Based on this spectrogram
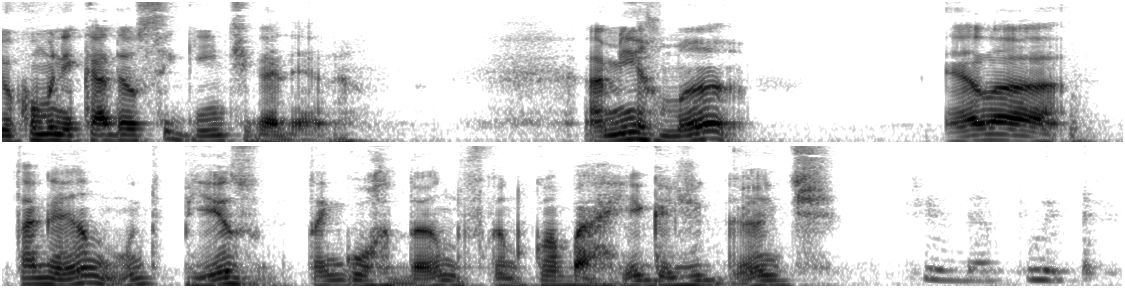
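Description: The speaker moves at a moderate pace, with long, frequent pauses. Intonation is lively, and loudness swings widely. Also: man, medium pitch for a man. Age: 30s. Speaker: vlogger. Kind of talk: casual vlog monologue. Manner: animated.

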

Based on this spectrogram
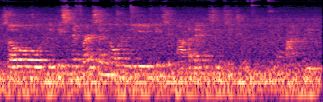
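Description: Moderate pace and ordinary pitch variation, with loud background noise and audible room echo. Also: man. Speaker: presenter. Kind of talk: presentation. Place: meeting room.

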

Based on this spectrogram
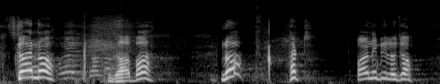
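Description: A man's intonation is lively over noticeable background noise. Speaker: pet vlogger. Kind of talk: casual vlog chat. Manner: animated.

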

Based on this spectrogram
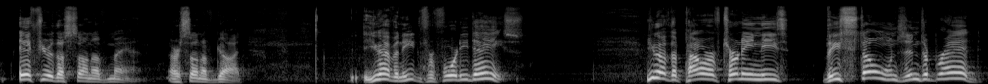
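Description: Very wide pitch swings in a man's speech over a quiet background. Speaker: Bible teacher. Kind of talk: lecture. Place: studio. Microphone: lapel.

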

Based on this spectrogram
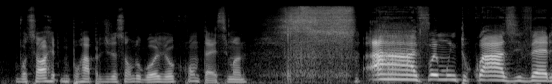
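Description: Using very wide pitch swings and big swings in loudness, a man speaks in a bright, sharp tone, the sound dry with no echo. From Minas Gerais, Brazil. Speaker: gaming youtuber. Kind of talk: gameplay commentary. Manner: animated.

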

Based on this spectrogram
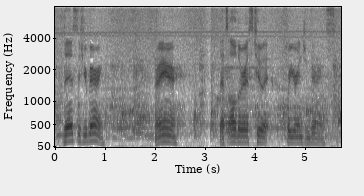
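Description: Clear music plays in the background as the speech moves at a fairly quick pace with ordinary pitch variation. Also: man. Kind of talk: tutorial. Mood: relaxed, joking. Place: garage. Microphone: camera far.

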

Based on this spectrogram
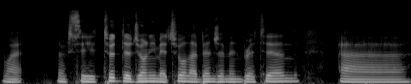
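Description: On a very clean recording with a silent background, a man at medium pitch talks at a very slow pace, the sound dry and close with no echo. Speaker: classical singer and student. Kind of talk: casual chat. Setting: brewery.

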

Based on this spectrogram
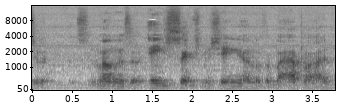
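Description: The man's voice comes with audible room echo and light background noise. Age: 80s+. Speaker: war veteran. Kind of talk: interview answer. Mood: calm, reflective, grave at times. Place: home room.

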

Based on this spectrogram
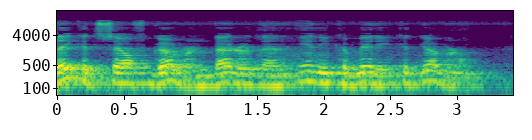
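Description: A man at a medium pitch with fairly even intonation and audible room echo. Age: 70s. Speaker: city council candidate. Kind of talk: interview.

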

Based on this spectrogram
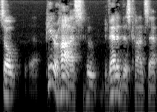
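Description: The man's voice is somewhat breathy. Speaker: university lecturer. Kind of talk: lecture. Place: office. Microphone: webcam.

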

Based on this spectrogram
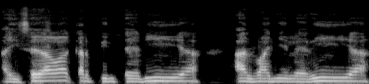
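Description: The man's medium-pitched voice is somewhat breathy, with a dry, close sound with no echo. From Venezuela, Caracas. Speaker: mathematics professor and researcher. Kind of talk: interview. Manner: halting, with many fillers.

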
